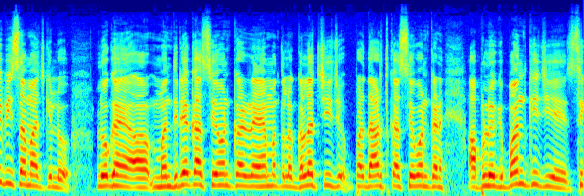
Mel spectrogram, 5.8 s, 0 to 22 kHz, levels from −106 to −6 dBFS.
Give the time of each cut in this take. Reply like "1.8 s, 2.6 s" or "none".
none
